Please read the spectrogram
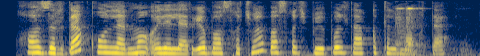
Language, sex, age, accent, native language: Uzbek, female, 12-17, Toshkent shahri, Uzbek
